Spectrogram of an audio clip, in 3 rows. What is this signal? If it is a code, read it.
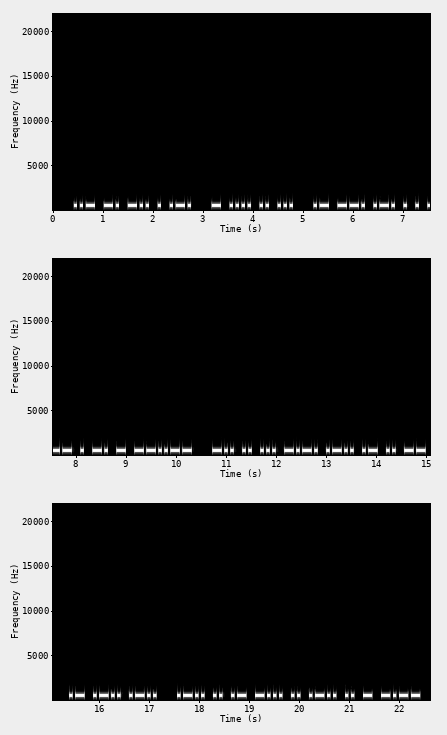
Morse code, heard as a keyed tone, about 20 wpm, 600 Hz. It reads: UNDER THIS AGREEMENT, DISCLAIM ALL LIABILITY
